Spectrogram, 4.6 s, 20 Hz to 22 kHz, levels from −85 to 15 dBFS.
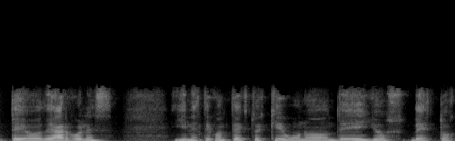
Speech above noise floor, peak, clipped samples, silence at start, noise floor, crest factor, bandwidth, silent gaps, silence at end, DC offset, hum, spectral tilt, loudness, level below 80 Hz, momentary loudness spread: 25 dB; -8 dBFS; under 0.1%; 0 s; -52 dBFS; 20 dB; 9 kHz; none; 0 s; under 0.1%; none; -6 dB/octave; -28 LUFS; -64 dBFS; 8 LU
